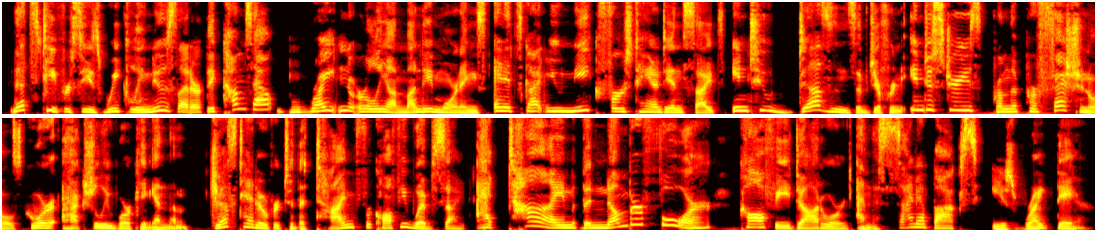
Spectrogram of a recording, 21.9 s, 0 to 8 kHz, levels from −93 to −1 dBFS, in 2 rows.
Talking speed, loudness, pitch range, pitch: 155 wpm, -19 LUFS, 150-240 Hz, 195 Hz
